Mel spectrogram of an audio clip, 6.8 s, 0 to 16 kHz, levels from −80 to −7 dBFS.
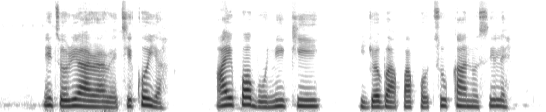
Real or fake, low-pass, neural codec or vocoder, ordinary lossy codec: real; 14.4 kHz; none; Opus, 32 kbps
